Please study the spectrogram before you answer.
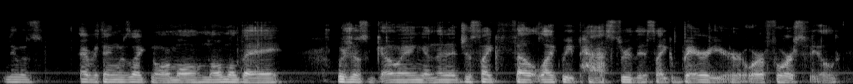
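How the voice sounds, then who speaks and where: Low-voiced man telling a story, muffled sound. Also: flat delivery, darkish tone, a little hiss or hum. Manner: halting, heavily peppered with "like". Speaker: podcast guest, paranormal investigator. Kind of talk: casual conversational storytelling.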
